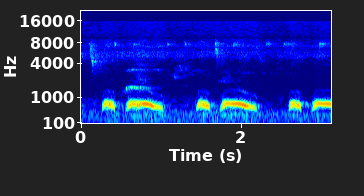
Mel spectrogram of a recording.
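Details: Training recording of a spotted dove in an artificial yard: three rounded coo phrases, each a brief hoot leading into a sustained, mellow, slightly descending note, about one phrase per second, with a faint insect-like buzz behind.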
